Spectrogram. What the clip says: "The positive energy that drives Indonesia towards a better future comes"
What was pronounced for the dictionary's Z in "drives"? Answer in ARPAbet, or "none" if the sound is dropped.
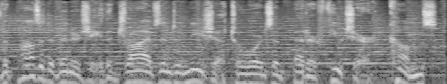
Z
